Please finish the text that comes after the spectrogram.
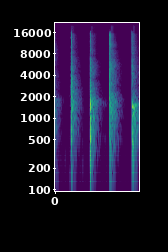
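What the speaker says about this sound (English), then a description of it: "Clap it up, man." Four sharp, evenly spaced hand claps ring out close and loud, each with a short decay, with no talking.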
